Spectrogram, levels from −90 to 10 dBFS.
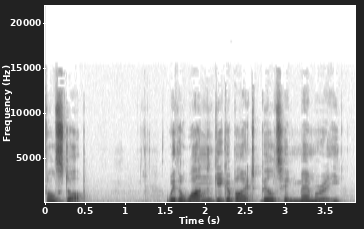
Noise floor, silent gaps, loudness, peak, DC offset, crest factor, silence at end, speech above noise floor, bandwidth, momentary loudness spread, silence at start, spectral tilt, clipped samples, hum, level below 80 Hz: -59 dBFS; none; -24 LUFS; -6 dBFS; under 0.1%; 18 dB; 0.2 s; 36 dB; 15 kHz; 8 LU; 0 s; -5.5 dB/octave; under 0.1%; none; -54 dBFS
